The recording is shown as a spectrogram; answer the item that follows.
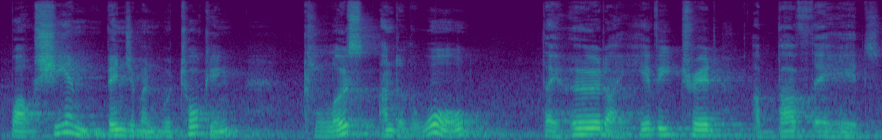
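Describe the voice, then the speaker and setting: Slow echoey male storybook narrator. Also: a little high, darkish tone. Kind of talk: scripted children's story reading. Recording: echoey reverberant room with clear background hiss.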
